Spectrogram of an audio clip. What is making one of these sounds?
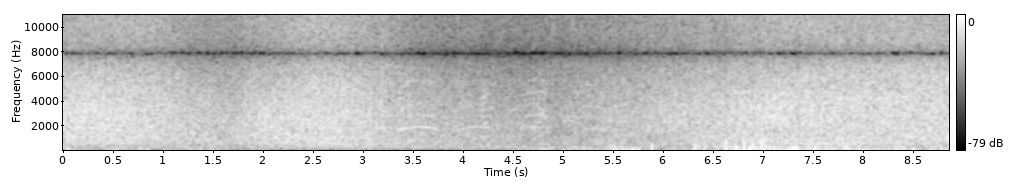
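Small waves wash over the shallows.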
